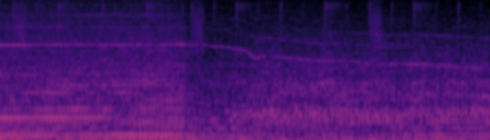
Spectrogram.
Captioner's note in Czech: Potlesk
